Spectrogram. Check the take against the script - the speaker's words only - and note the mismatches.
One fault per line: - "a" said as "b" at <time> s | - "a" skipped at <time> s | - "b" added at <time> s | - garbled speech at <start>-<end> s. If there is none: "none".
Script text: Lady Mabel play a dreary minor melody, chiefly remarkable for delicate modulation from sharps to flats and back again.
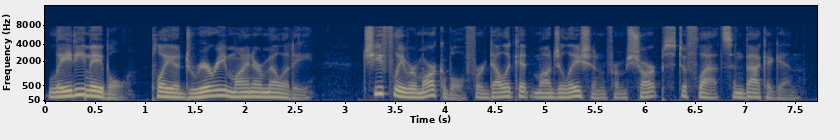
none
